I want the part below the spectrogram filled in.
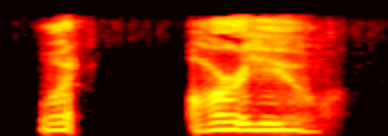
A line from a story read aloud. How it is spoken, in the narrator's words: Peter said, his voice quavering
